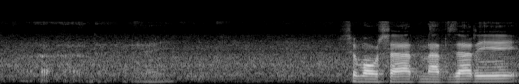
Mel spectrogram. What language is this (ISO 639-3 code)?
brx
